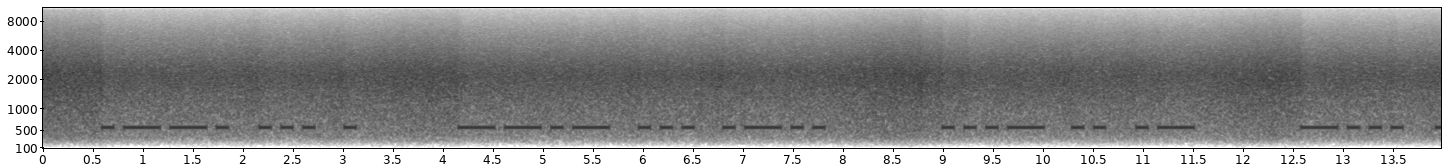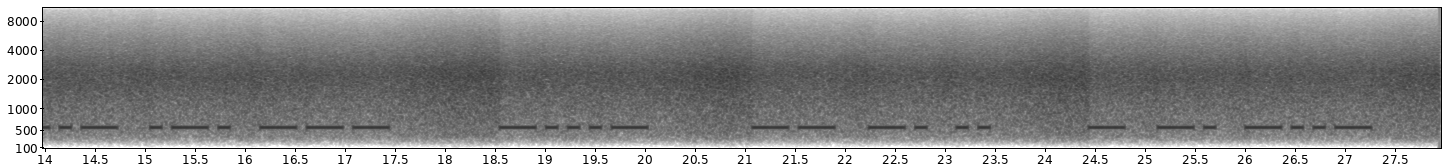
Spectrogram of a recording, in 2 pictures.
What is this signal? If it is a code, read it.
Morse code, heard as a keyed tone, hand-sent with a paddle, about 11 wpm, 560 Hz, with radio static. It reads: PSE QSL VIA BURO <BT> MNI TNX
